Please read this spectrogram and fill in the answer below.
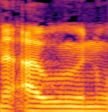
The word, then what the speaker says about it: Aoun: at Adrian Aoun, where Aoun is spelled A-O-U-N.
